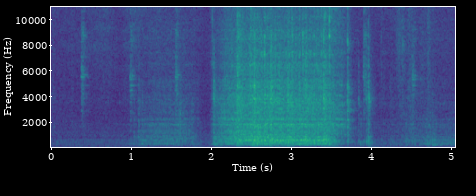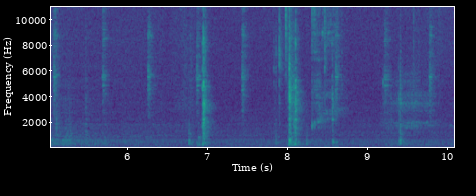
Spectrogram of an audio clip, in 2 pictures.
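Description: A painting turntable spinning under a canvas: a whirring rattle of its bearings builds about a second in, is loud for about a second and a half, then dies away. Light taps follow as hands handle the canvas.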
